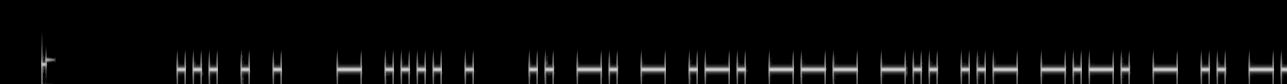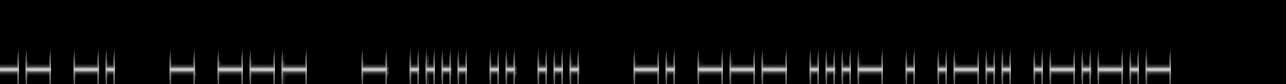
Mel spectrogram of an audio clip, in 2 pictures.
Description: Morse code, heard as a keyed tone, about 15 wpm, 700 Hz. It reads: SEE THE INTRODUCTION TO THIS NOVEL.
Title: Sentences from Top 1300 Words 15wpm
